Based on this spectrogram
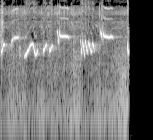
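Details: Long-tailed shrike, a kept songbird, singing 'trotol bongkar isian': a run of clear whistled notes that bend up and down, a short buzzy trill, then a sustained whistle and a harsh ending burst before abrupt silence.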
